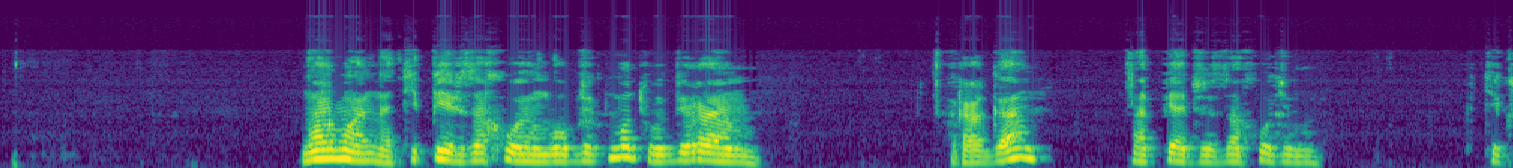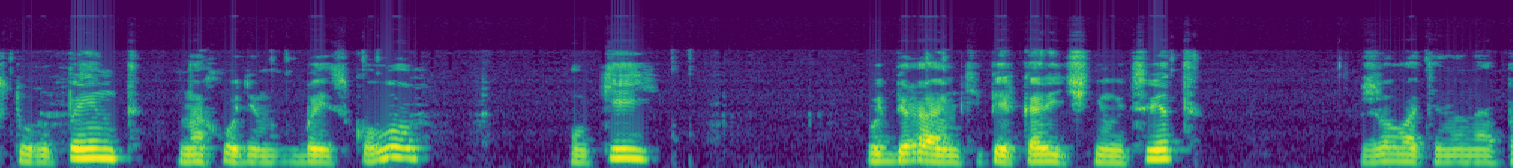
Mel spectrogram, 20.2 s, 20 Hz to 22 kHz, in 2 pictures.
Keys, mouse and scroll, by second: 0.2 middle click, 2.6 click, 9.1 click, 11.9 click, 16.3 click.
